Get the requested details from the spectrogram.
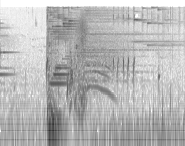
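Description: A game jingle plays with a sparkling chime as a building is finished.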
